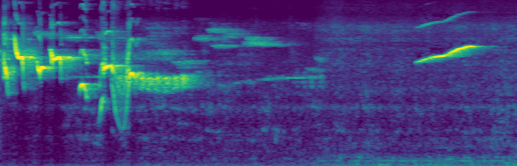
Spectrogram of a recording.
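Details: Oriental magpie-robin mimicking other birds: a few quick whistled and chipped notes, then long drawn whistles fading, a lone rising whistle later, with faint low background noise.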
